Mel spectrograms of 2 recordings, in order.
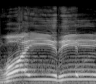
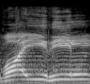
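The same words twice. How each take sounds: Both takes have the same delivery.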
